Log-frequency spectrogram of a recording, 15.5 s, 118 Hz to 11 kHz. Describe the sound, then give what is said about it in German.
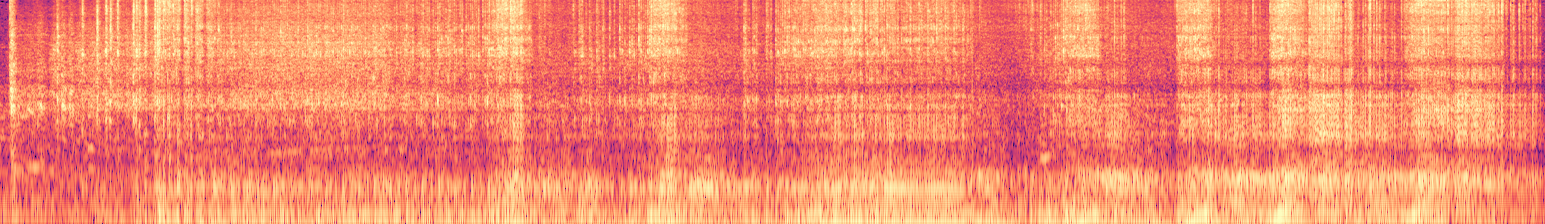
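A racing car engine starts and revs, standing in for the AMG Mercedes raced at Spa in 1971. It catches with a loud roar, then settles into a deep, rough idle broken by several sharp revs that sweep up and fall back. “Bevor Erhard Melcher jetzt gleich weitererzählt, gibt's noch eine kurze Soundprobe. Leider nicht vom Originalauto, aber so oder ziemlich ähnlich muss er damals geklungen haben.”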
